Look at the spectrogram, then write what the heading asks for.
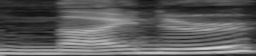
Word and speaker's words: niner: Le 9, on va pas dire nine, on va dire niner, pour éviter les confusions avec la langue allemande qui disent nine pour dire non.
